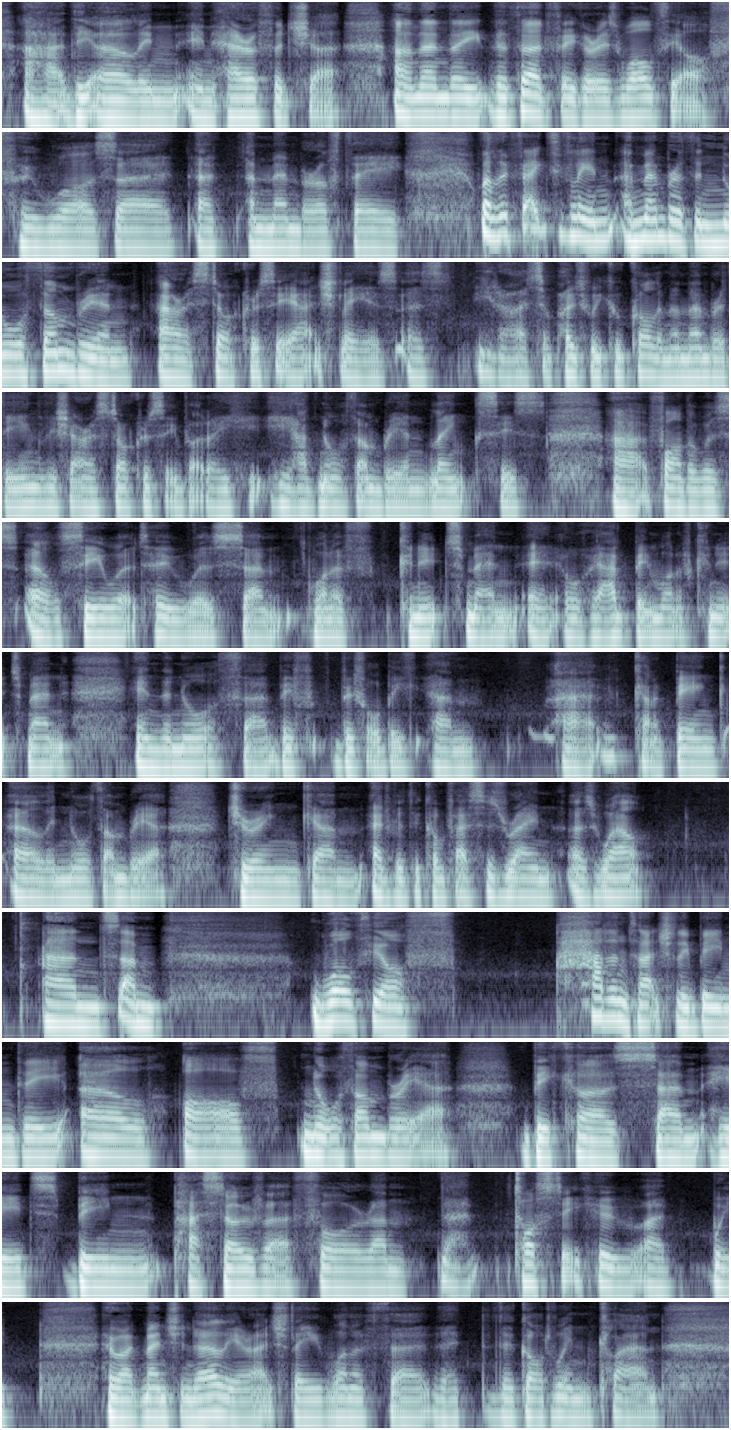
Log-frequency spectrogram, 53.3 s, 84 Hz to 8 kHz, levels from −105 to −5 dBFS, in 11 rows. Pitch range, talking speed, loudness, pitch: 115-130 Hz, 150 wpm, -22 LUFS, 120 Hz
